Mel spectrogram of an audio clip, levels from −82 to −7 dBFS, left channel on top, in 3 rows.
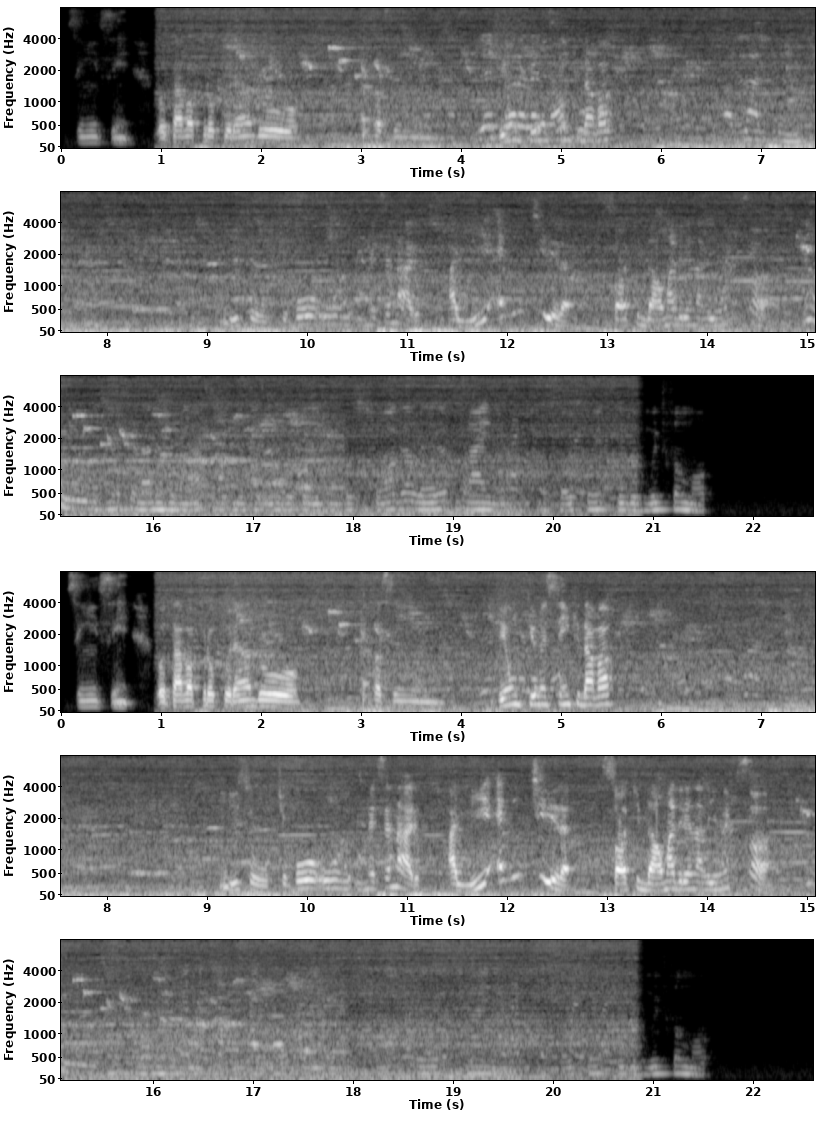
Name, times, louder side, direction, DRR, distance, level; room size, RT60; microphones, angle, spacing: voice 1, 0.1-2.4 3.1-3.9 4.4-5.5 9.1-11.1 11.4-12.7 13.0-14.7, right 7 dB, 75° right, 0.3 m, -22 dB
sound 1, 0.9-20.9, right 2 dB, 60° right, 1.1 m, -30 dB
sound 2, 1.6-17.9, equal, 5° right, 1.3 m, -33 dB
voice 2, 4.1-5.6 6.1-8.0 11.5-11.7 14.9-21.5, left 6 dB, 45° left, 0.3 m, -34 dB
sound 3, 5.3-19.7, right 1 dB, 35° right, 0.8 m, -39 dB
4.4 x 2.3 x 3.5 m
head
